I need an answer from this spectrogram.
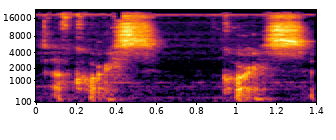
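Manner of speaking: breathy unvoiced of course; soft confidential whisper; whispered aside. Real, not acted.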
